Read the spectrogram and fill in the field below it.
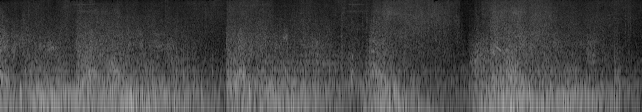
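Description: Electricity crackles and hisses in sharp bursts.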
